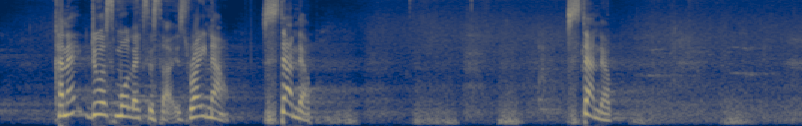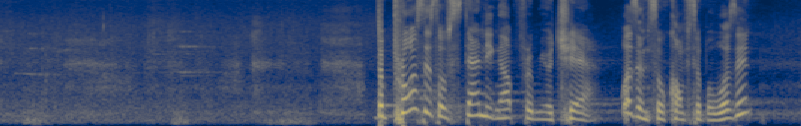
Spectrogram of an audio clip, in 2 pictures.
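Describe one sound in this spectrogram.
A woman speaks with animation through a microphone, pausing between bursts.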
